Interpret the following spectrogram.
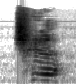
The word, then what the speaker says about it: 车: This character we pronounced that. 车 Yes.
